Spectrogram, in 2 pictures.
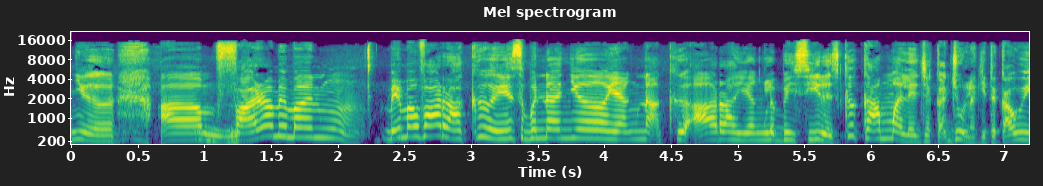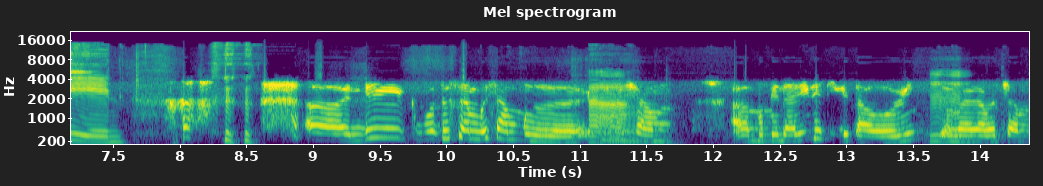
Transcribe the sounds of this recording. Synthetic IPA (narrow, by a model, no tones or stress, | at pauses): ɲəʔəmfaɾahmemãŋmemãŋfaɾahkəɛsəbənarɲəjaŋna̰ʔkʰəʔaɾahjaŋləbɪhsiɾəskəkamaljaŋt͡ʃakat̪̚d͡ʒolahkit̪akawɪn | ədəkəput̪usanbərsamə̃amat͡ʃam | ʔəmːəŋənalidaht̪iɡət̪aʊnsofaɾamat͡ʃam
